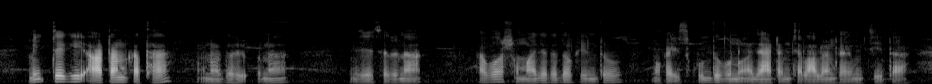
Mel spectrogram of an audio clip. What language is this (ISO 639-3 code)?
sat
